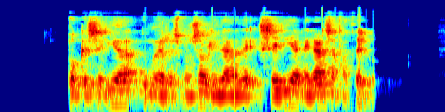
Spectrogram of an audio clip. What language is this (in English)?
Galician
